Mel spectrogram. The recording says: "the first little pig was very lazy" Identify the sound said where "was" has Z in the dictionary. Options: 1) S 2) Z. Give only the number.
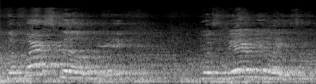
2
